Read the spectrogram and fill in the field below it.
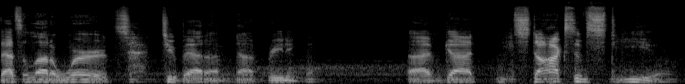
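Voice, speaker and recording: A man puts on a raspy character voice, fairly low in pitch. He moves at a very slow pace with ordinary pitch variation. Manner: swaggering, macho.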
